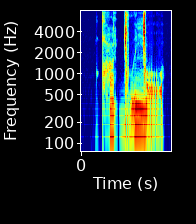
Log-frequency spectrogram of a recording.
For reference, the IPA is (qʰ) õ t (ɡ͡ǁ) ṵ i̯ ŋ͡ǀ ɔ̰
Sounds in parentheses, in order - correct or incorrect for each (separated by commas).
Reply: correct, incorrect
